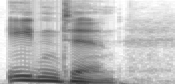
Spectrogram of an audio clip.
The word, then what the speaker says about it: Edenton: But this time, I figured I'd find out how the locals pronounce it. – Thank you for calling Visit Edenton. To help us reduce spam calls, please press 1 to reach the front desk. – So there you go. It's Edenton.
